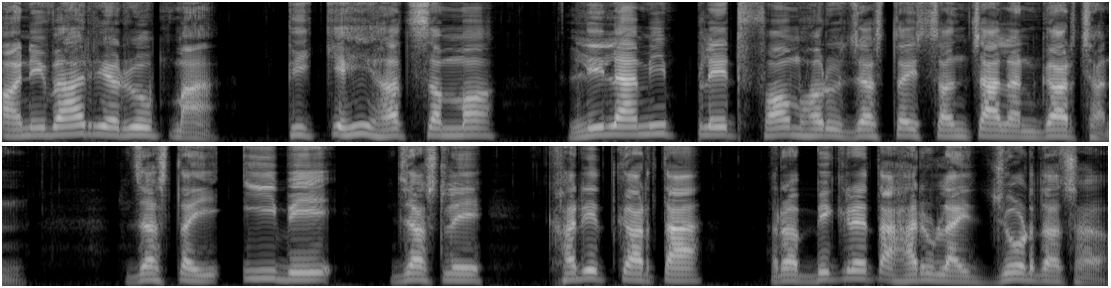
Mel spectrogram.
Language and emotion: Nepali, neutral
